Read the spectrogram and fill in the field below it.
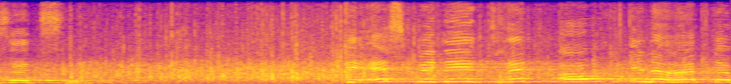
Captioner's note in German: Beifall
